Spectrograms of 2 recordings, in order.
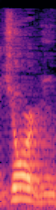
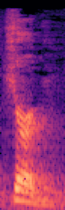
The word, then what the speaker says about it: Jordan: Now, I know a lot of people mispronounced that, but I did my best. It looks like it should be Jordan, but it is Jordan.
